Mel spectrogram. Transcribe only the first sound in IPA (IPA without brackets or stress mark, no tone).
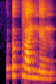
ʔ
